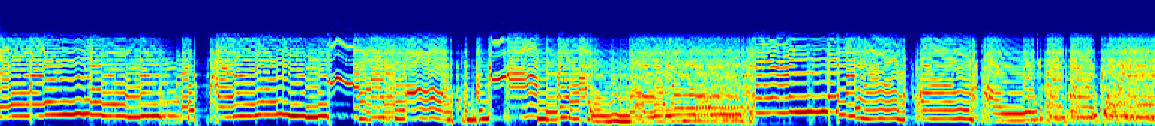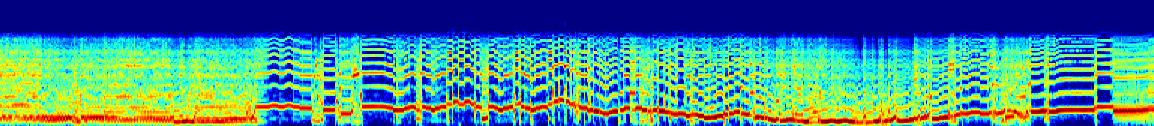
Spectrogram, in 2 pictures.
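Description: Epiphone Les Paul electric guitar played through a distorted amp: fast lead runs with string bends and vibrato. Near the end comes a long glide down in pitch and back up.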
